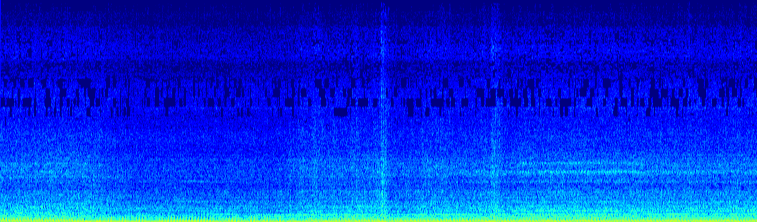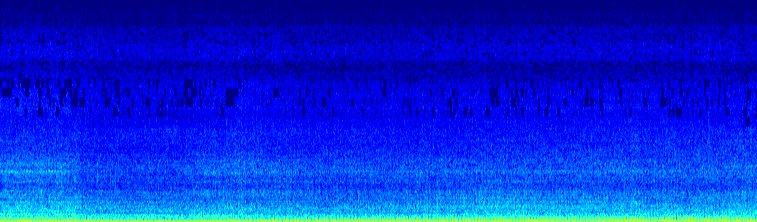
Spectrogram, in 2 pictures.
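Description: V-twin motorcycle engine cruising at a steady throttle, heard from the riding bike with road noise underneath; the engine note shifts slightly in pitch now and then.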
